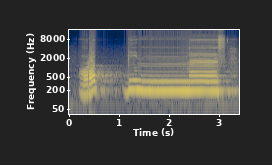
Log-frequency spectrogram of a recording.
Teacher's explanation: huruf ba yang berharokat tasdid itu dibaca tertahan, suaranya terdengar seperti tertahan. Tidak boleh kita baca dengan menjalankannya seperti ini, bi rabbin, rabbin, tapi harus tertahan.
